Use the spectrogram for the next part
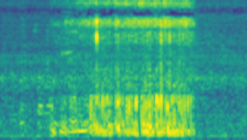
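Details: Dozing dog named Grif lets out one drawn-out, grating snore lasting about a second and a half, coarse and buzzy, over a quiet constant hiss.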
